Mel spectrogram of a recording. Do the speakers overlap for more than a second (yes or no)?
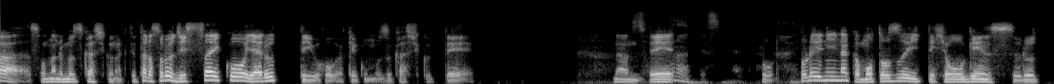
no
